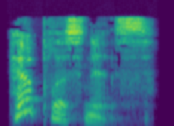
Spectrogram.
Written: helplessness

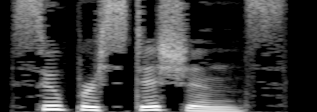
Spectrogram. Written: superstitions

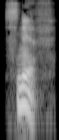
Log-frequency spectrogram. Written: sniff

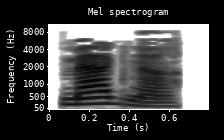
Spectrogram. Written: magna

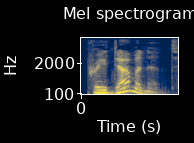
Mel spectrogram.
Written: predominant

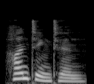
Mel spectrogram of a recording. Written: huntingtun

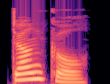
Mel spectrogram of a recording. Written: Dunkle

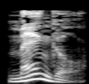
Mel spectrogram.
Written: mangle

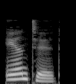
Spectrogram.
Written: anted

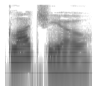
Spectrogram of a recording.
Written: glaucio

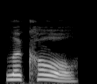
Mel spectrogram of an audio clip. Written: lacole

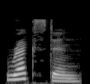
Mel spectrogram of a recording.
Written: rexton

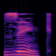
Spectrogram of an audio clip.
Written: zink

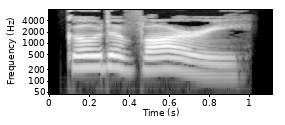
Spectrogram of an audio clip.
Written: godavari

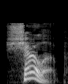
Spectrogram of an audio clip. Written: shallop

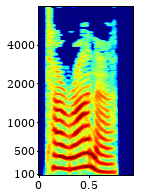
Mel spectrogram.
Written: tarana

